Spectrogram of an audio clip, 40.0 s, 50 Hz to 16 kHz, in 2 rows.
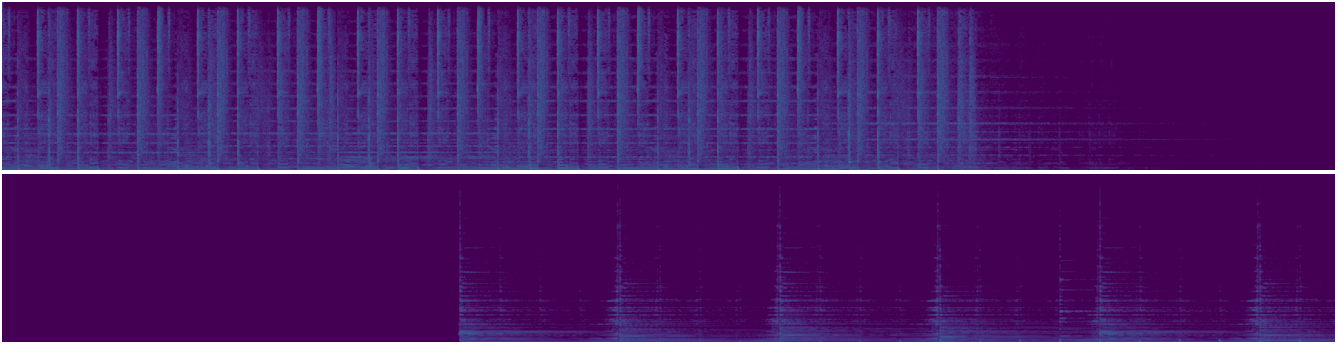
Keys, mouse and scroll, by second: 1.1 click, 1.2 click, 2.0 0, 3.0-5.8 BackSpace, 3.4 1, 5.7 click, 36.2 click, 37.8 click, 38.8-40.0 drag.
